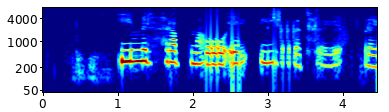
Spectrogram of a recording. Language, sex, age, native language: Icelandic, male, 10, Icelandic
